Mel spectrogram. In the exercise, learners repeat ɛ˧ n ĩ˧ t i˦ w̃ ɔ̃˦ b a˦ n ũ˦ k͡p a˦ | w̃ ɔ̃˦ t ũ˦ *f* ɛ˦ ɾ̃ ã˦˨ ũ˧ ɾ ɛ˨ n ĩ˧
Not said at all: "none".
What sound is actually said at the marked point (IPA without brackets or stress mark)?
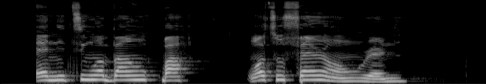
f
